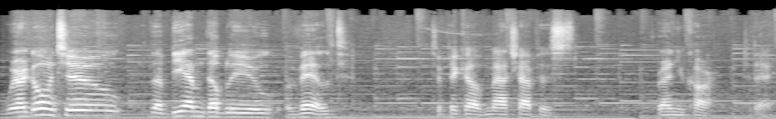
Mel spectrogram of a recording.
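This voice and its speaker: A man's voice: mid-range voice, takes it slowly, over music. A man chatting and joking as he narrates a road trip vlog to an action camera, inside a car and out. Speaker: vlogger. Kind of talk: casual travel vlog chat. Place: car interior and outdoors on the go.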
